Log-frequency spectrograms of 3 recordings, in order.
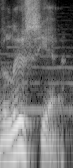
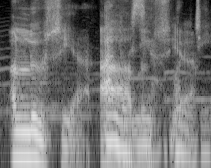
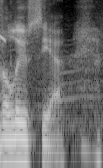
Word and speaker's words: Alussia: to the city of ellucia lucia sorry no it's the beak sometimes i lose some syllables um yes the city of ellucia uh it's uh i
